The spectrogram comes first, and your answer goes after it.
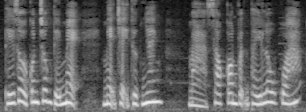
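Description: A woman's voice: a little high, moderate pace, mellow, natural voice. A woman voicing a naughty young boy frog who skips school, with a childish, whiny way of talking. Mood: pained plaintive.

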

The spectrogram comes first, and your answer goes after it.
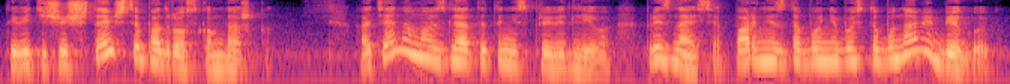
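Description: A woman voicing a cheerful, reckless grown woman who teases and exclaims loudly in an audiobook. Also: mid-range voice, very animated, fast. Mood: teasing. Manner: loud, exclamatory and teasing. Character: merry, reckless grown woman, mother's friend.

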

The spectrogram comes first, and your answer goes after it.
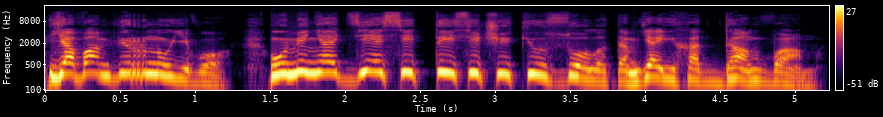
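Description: A woman's voice: fairly high pitch, sing-song, moderate pace, no echo, studio quality. A woman voicing an old father who is a moneylender, pleading and wailing in a storybook reading.

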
